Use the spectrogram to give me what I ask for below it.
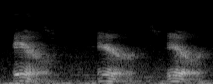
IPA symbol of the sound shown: er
